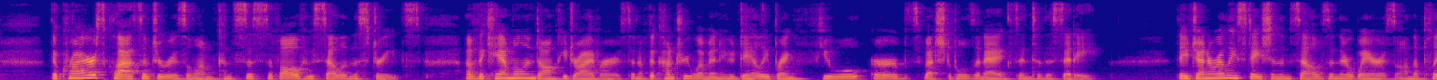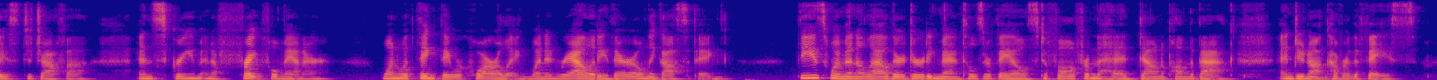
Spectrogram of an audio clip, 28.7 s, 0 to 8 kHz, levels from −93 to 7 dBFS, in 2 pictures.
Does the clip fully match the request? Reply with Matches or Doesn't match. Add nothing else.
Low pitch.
Doesn't match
